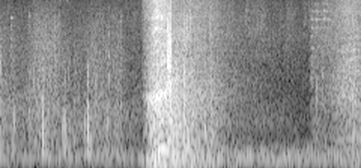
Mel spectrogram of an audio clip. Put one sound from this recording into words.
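A sword swishes through the air with a sharp whoosh.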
